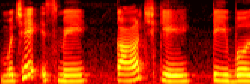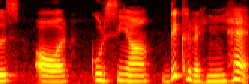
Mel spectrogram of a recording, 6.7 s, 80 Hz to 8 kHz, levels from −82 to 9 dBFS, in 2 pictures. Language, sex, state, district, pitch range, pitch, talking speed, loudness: Hindi, female, Madhya Pradesh, Katni, 200-225 Hz, 210 Hz, 90 wpm, -15 LUFS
